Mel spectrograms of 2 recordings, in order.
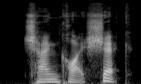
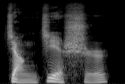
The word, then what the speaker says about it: Jiang Jieshi: Jiang Jieshi is often known by his romanticized name, Chiang Kai-shek. However, in this three-part series, I'll be referring to him as Jiang Jieshi, the Mandarin Chinese pronunciation of his name.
